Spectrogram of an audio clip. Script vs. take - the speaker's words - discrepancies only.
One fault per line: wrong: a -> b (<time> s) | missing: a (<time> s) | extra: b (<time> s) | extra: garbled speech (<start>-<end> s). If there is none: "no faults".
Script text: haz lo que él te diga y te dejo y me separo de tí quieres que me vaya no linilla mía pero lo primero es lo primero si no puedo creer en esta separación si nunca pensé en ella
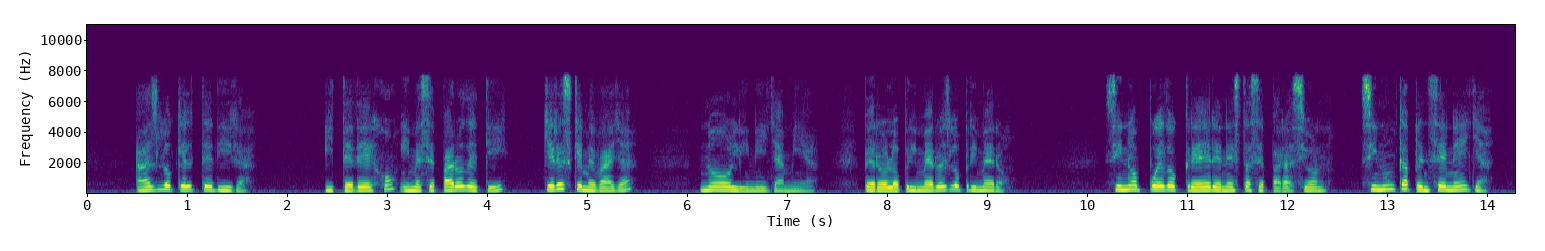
no faults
